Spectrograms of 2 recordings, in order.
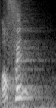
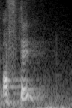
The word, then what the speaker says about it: often: n some will say often some will say often previously will often then it became often now new people are saying often is correct T is not silent it should be pronounced some said tisan and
